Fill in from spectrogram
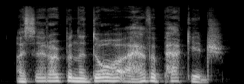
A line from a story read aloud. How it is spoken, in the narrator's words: The man called out angrily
